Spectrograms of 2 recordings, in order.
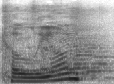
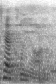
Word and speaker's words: Kecleon: So this next one, let's try to pronounce this chameleon lizard thing. Keleon? No. Keleon? Kecleon.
